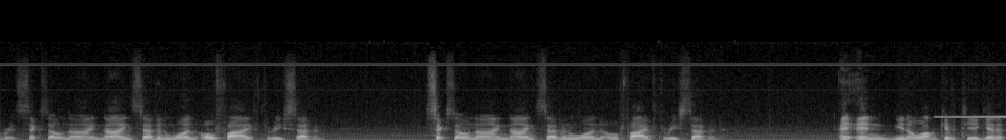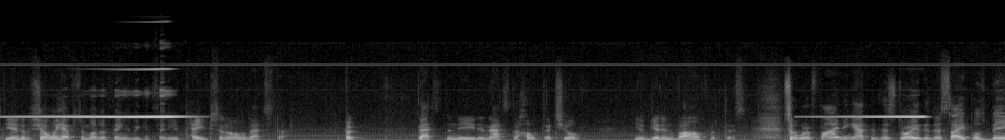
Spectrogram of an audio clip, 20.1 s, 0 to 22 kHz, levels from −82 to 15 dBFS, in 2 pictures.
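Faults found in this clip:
Loudspeaker feedback squeal, 9.34–12.16 s: 3.7 kHz tone swells over about two seconds to roughly 15 dB above the audio. Probable cause is the mic picking up its own loudspeaker, with loop gain above one there. Spectrogram shows a lone bright horizontal line. Waveform envelope balloons.

Recurrence, 18.0–19.39 s: same 3.7 kHz line, faster rise of about a second, peaking roughly 10 dB over the signal. Same acoustic path, loop still closed.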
